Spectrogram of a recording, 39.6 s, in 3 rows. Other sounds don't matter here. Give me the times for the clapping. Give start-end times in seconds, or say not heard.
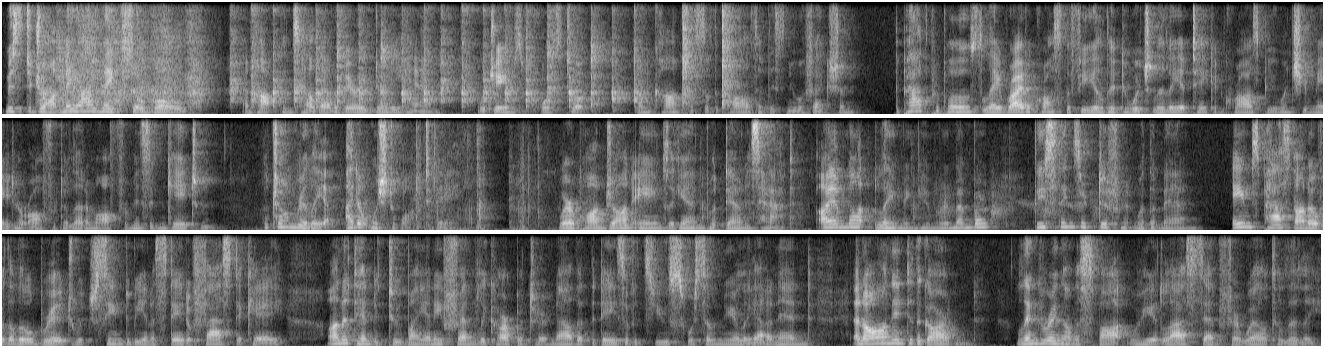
0.3-7.3.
